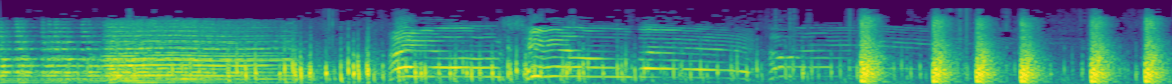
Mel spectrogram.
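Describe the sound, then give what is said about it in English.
After a stretch of sustained, sliding tonal sound, a steady run of loud hoofbeats starts up, a rhythmic clip-clop of a horse setting off at a gallop: Silver, the Lone Ranger's horse, in an old-time radio drama. “Horse with the speed of light, a cloud of dust, and a hearty hi-oh, Silver, the Lone Ranger.”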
